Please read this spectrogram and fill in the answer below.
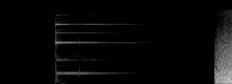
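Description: A single bell ding sound effect from a subscribe-button animation, the notification-bell chime, struck once about half a second in and fading away over about a second.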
